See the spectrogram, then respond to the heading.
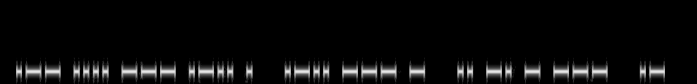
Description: Morse code, heard as a keyed tone, about 25 wpm, 600 Hz. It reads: WHOLE LOT INTO A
